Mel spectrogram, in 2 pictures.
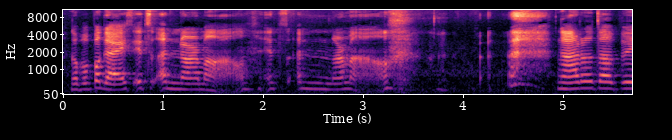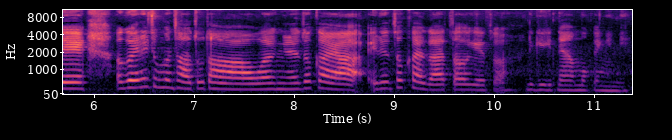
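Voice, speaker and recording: Bright, playful young woman chatting live. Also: on the high side, a little hiss or hum. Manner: playful and teasing, mixes in English words. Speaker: idol livestreaming to fans. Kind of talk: casual live chat, reading fan comments aloud.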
